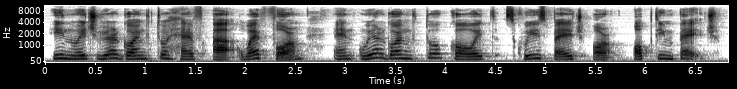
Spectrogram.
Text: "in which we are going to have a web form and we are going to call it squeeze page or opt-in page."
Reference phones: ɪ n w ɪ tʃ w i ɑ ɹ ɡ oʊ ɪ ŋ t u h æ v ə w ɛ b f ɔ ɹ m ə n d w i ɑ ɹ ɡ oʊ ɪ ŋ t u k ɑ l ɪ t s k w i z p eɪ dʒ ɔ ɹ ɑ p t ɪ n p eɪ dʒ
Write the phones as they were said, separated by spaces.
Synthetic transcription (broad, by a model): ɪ n w ɪ tʃ w i ɑ ɹ ɡ oʊ ɪ ŋ t u h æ v ə w ɛ b f ɔ ɹ m ə n d w i ɑ ɹ ɡ oʊ ɪ ŋ t u k ɑ l ɪ t s k w i z p eɪ dʒ ɔ ɹ ɑ p t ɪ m p eɪ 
